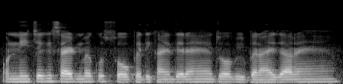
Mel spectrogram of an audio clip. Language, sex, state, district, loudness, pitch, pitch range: Hindi, male, Uttar Pradesh, Shamli, -17 LUFS, 120 Hz, 120-130 Hz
